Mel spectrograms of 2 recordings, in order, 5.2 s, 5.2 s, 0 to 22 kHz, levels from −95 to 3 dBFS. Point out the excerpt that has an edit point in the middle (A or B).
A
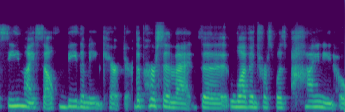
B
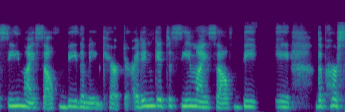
A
